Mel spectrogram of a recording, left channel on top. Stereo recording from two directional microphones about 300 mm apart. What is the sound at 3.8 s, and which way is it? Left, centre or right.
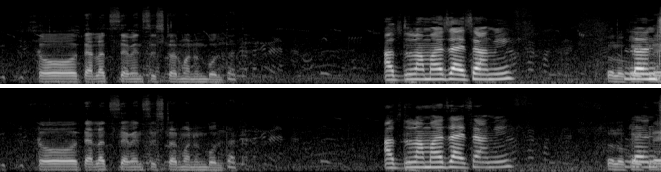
Speech, centre.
